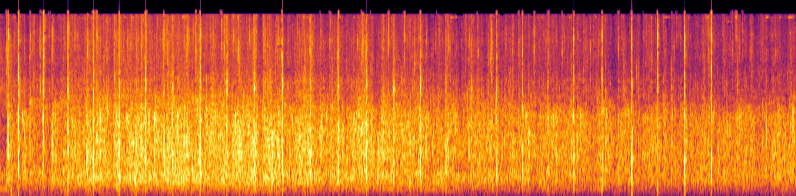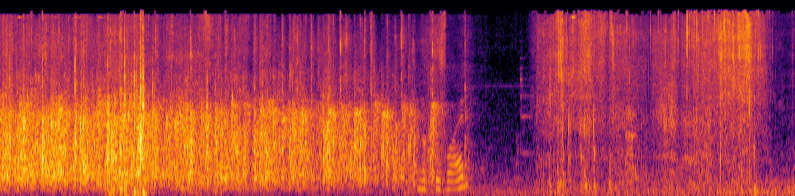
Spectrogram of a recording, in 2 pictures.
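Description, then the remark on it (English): A large crowd cheers a coach from Prayers for Life, clapping and cheering loudly and steadily for about twelve seconds. The dense roar of applause then tapers off into scattered claps and murmuring. “Let's give him a rousing cheer for the coach of Prayers for Life years.”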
